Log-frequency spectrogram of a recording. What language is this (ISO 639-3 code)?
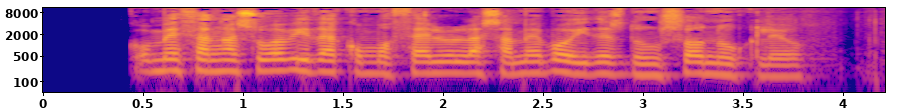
glg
